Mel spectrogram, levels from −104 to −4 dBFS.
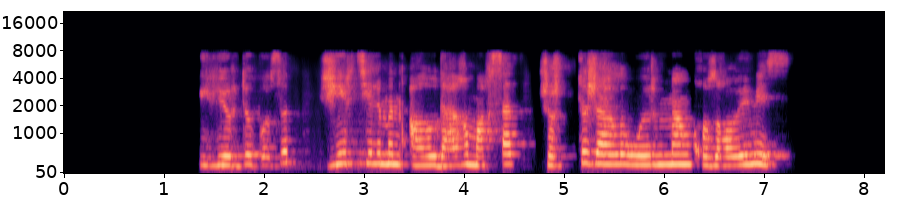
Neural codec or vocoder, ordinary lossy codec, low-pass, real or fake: codec, 16 kHz, 4 kbps, X-Codec, HuBERT features, trained on general audio; none; none; fake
